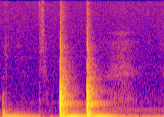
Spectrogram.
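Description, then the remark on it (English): Two sharp knocks on a wooden surface in quick succession, loud and hollow-sounding, with a faint light tap just before them and a brief resonant ring after. “Everyone's healthy, knock on wood.”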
